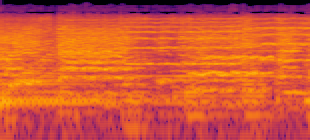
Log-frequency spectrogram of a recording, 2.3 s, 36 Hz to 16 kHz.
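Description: Samba dance music from a 1940s Hollywood film soundtrack, full and steady with a repeating low beat.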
